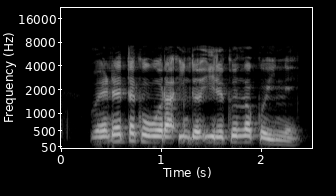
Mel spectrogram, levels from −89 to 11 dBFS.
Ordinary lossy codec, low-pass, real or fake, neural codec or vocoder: none; 7.2 kHz; real; none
